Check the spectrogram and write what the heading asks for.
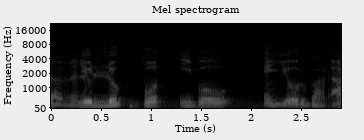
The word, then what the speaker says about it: Igbo: Igbo.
